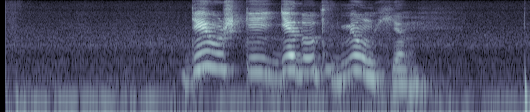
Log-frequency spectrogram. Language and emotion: Russian, positive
